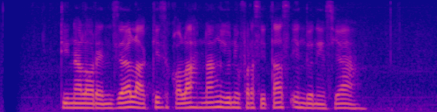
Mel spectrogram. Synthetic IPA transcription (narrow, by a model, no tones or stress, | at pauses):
d̪̥i̤naloɾɛnzalaɡ̥i̤s̬əkolahnaŋunifərsit̪asind̪onesia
